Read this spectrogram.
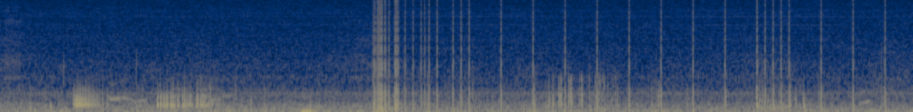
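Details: Person's requested stomach-noise recording ("bubble guts") with other noises in the background; borborygmi.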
